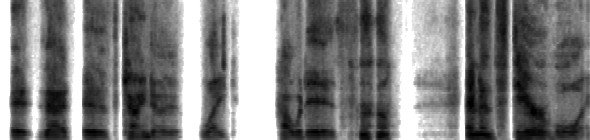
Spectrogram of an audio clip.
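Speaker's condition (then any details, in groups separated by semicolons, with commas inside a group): Brain injury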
